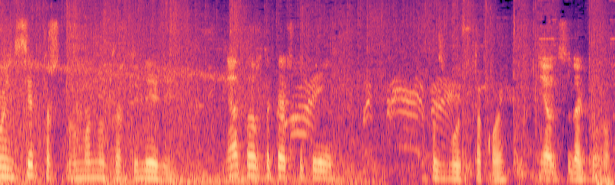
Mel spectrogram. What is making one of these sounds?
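Shells explode with heavy booms.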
